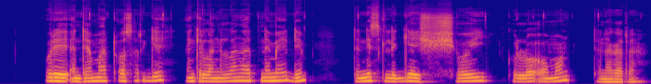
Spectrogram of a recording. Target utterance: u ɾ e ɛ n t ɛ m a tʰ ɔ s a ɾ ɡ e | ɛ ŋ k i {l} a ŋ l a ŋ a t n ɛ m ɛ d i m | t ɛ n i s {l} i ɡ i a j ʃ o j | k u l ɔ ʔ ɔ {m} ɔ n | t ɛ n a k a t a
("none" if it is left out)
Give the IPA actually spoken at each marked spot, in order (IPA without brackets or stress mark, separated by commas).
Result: l, l, m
